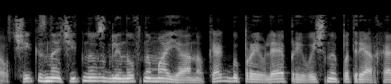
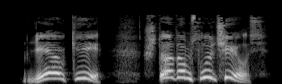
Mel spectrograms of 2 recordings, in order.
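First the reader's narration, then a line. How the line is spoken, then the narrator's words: Shout from kitchen. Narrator (Russian): крикнула из кухни тетя Маша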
